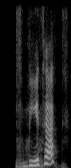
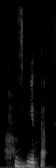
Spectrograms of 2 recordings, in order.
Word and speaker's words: Svitek: Um, particularly, um, the article that I'm talking about was written by a reporter called Patrick Steve uh, Svitek. Um, I looked up how to say his name. Um, Svitek. Um, anyways, uh, but he talked like Greg Abbott in his uh, speech talked about five emergency items.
